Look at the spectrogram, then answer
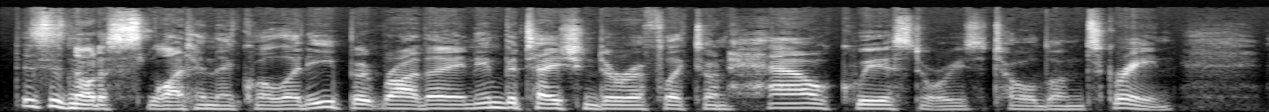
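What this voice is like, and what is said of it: Australian accent. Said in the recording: “as you probably understand from my accent, from an Australian perspective”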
